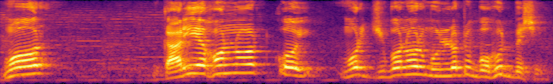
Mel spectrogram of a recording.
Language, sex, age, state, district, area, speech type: Assamese, male, 45-60, Assam, Nalbari, rural, spontaneous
